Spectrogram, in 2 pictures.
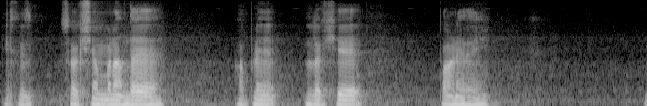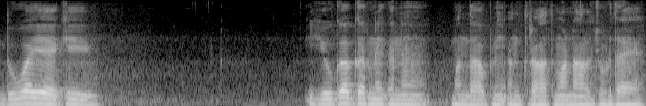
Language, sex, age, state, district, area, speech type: Dogri, male, 18-30, Jammu and Kashmir, Kathua, rural, spontaneous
